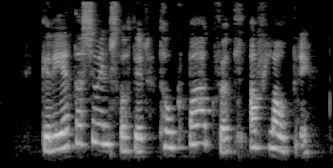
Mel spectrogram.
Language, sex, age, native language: Icelandic, female, 14, Icelandic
